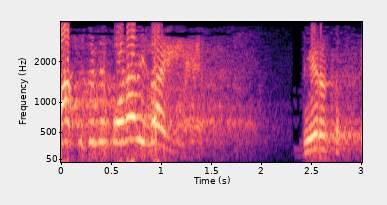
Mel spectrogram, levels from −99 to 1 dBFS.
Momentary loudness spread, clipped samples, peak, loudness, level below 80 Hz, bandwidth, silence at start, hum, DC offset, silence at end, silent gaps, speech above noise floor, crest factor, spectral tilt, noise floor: 17 LU; 2%; 0 dBFS; -9 LUFS; -46 dBFS; 4 kHz; 0 s; none; under 0.1%; 0 s; none; 39 dB; 12 dB; -8 dB/octave; -49 dBFS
